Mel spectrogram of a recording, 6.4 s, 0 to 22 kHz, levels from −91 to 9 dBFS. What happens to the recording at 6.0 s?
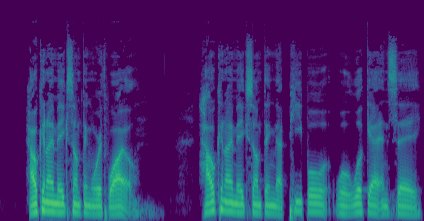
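Nothing goes wrong at 6.0 s; the speech carries on intact through that moment, with no dropout, click or distortion to be heard.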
